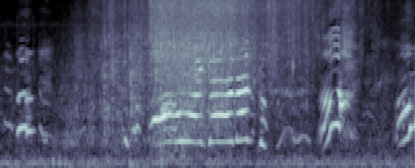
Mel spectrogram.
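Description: A tub of ice water dumped over a person, landing in a splashing rush about a second and a half in that lasts about a second. A held high cry from the soaked person runs over the splash, and a short rising yelp follows.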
